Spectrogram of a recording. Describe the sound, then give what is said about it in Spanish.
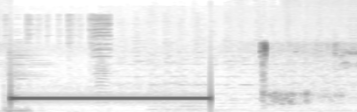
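A steady, loud telephone dial tone before placing a call holds one unbroken pitch for about two seconds, then cuts off abruptly; faint clicks and low line noise follow. “Pues vamos a llamarle a Doris, vamos a ver si es fiel y vamos a ver si te ama como ella dice, ¿ok?”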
